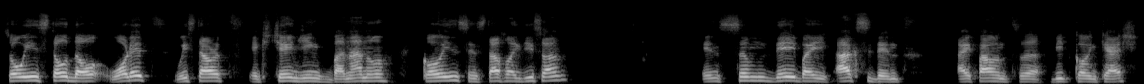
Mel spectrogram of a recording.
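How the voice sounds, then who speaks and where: Man from Bulgaria, English, unhurried, dry close mic. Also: on the high side, darkish tone, dry recording. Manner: halting non-native phrasing with laughs. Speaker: meeting participant, programmer. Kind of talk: casual self-introduction on a call.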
